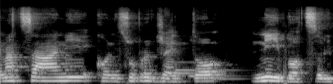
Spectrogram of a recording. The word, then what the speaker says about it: Nyvoz: abbiamo come ospite speciale Michele Mazzani con il suo progetto Nivoz, li pronuncio bene?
